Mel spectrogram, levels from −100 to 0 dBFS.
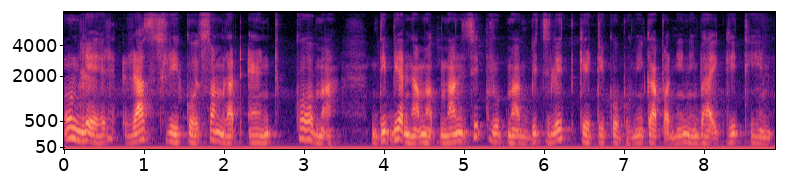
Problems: continuous background conversations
